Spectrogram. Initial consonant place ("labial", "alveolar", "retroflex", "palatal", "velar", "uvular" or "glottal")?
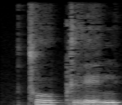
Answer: alveolar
